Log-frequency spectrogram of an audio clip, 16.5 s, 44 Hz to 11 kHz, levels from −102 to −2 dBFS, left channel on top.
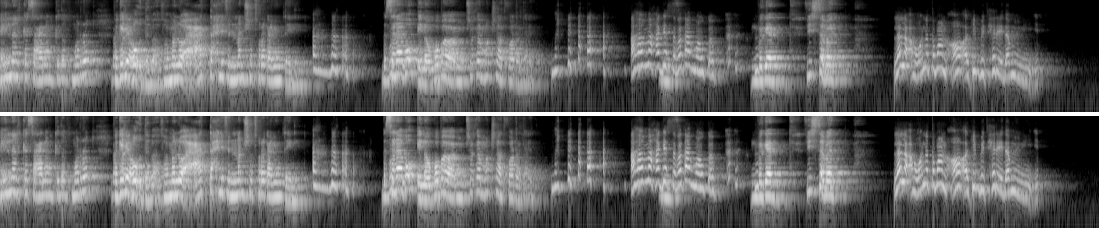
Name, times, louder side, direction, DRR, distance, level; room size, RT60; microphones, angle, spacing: voice 1, 0.0-1.4 1.7-4.5 5.7-8.0 9.9-10.1 11.3-11.7 12.1-12.6, right 2 dB, 80° right, 3 dB, 1.1 m, -22 dB
voice 2, 1.7-2.0 4.7-5.3 5.8-6.2 8.3-9.0 9.5-11.4 13.4-15.6, right 4 dB, 25° right, 13 dB, 0.4 m, -28 dB
11.0 x 6.0 x 8.3 m, 0.77 s
head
